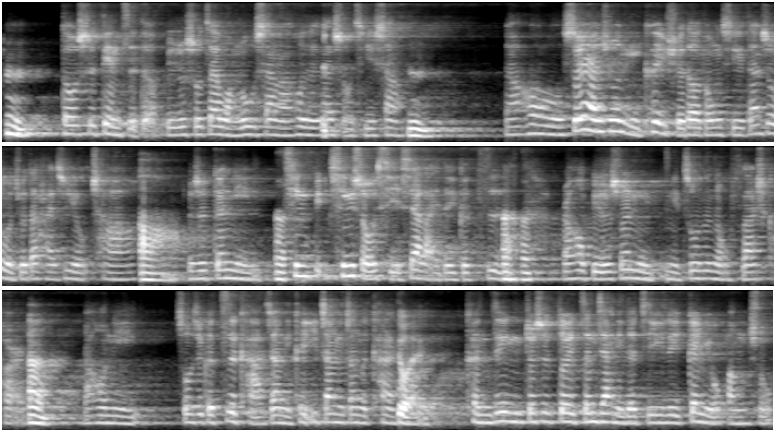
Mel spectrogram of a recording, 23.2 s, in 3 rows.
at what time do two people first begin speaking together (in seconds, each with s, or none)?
none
